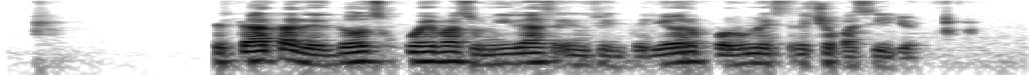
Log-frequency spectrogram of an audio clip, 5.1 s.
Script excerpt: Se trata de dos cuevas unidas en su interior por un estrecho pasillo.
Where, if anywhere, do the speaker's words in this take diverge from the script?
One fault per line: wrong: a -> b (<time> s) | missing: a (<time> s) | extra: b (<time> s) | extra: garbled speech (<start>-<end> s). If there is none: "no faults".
no faults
